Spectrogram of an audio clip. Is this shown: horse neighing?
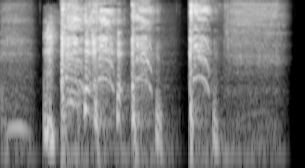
no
